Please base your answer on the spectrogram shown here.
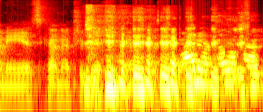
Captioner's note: all laugh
